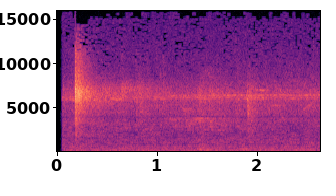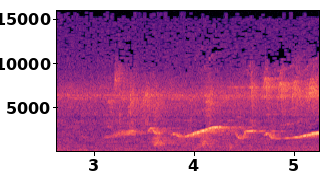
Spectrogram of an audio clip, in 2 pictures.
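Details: In Parque da Chacrinha, Rio de Janeiro, in October 2019, a Rufous-bellied Thrush sings clear, fluty, slurred and rising whistled phrases in the second half after a quiet start, over a steady background hiss.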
